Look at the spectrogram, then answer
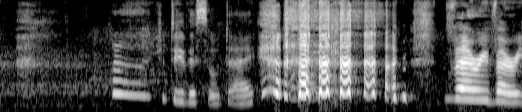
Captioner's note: laughing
